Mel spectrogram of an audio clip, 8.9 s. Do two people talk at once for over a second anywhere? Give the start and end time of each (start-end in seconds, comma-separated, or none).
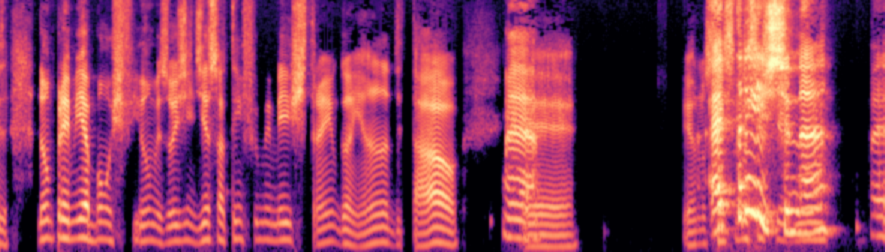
7.1-8.3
